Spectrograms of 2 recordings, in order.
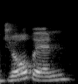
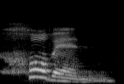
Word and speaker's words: joven: It's not joven, it's joven.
